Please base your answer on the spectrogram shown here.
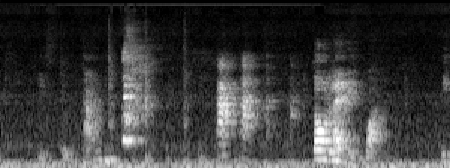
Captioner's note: laughs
